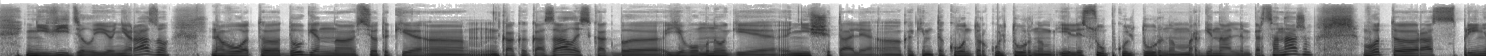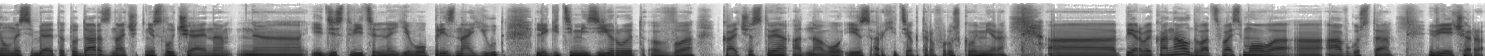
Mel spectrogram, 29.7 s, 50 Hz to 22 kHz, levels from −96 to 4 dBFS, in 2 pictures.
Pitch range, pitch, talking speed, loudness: 105-130 Hz, 115 Hz, 100 wpm, -14 LUFS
